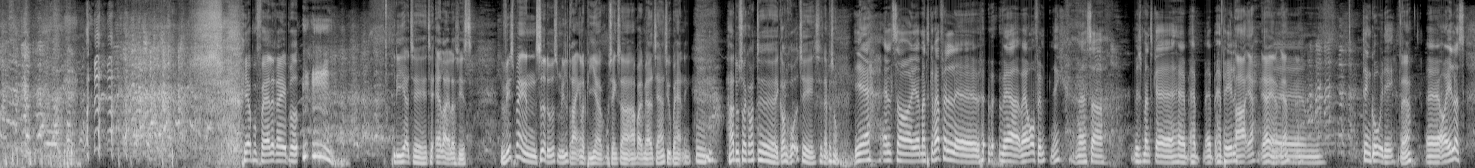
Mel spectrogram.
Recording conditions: live audience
